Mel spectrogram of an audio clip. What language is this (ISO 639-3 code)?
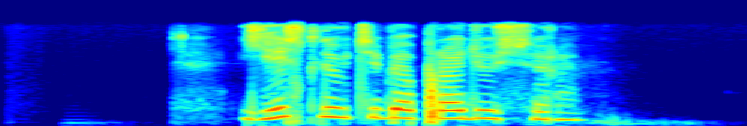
rus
